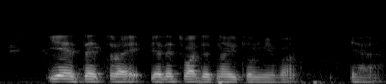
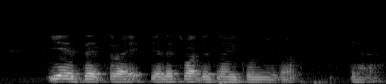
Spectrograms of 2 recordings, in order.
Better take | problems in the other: first | room echo; dies away in 0.3 s

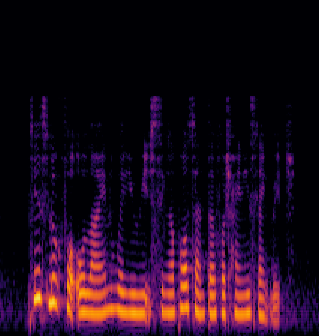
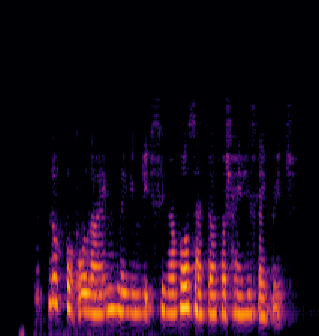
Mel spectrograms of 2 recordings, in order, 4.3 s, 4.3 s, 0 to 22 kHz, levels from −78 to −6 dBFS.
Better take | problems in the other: first | noise reduction (neural mask model DeepFilterNet 3)

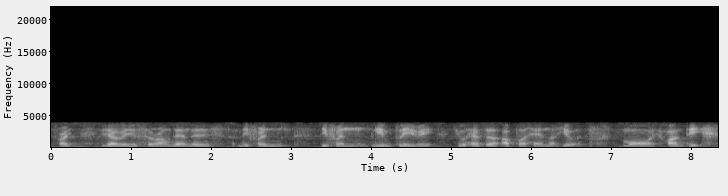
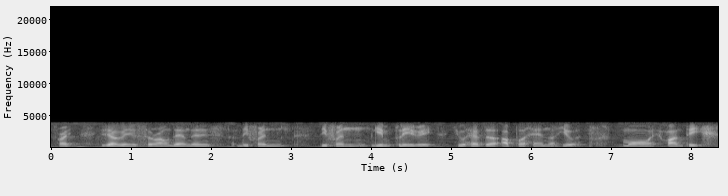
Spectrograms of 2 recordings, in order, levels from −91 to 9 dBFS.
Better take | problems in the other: second | room echo; dies away in 0.4 s

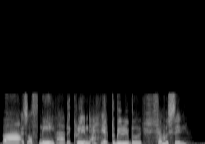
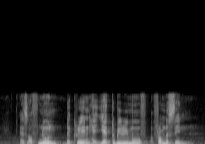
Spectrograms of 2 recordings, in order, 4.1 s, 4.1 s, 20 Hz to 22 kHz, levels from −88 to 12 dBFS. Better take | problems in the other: second | noise reduction (neural diffusion model UNIVERSE++)

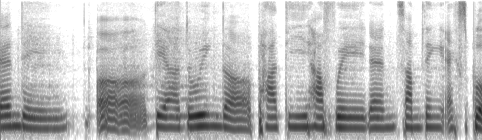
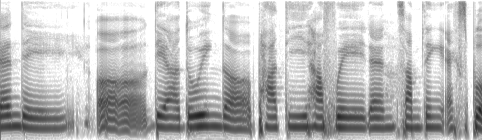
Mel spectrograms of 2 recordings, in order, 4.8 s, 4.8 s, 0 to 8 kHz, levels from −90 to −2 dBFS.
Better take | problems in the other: second | noise reduction (neural mask model RNNoise)

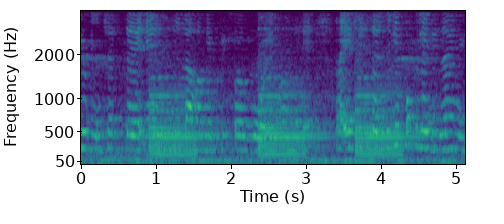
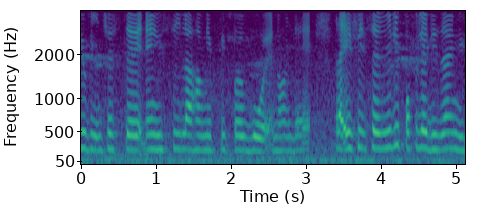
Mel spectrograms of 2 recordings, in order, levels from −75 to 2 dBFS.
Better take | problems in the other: second | background sound (Keyboard (musical)); as loud as the speech // room echo; dies away in 0.8 s

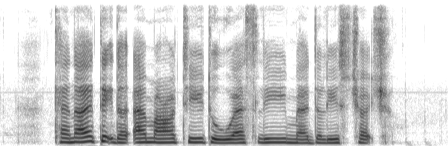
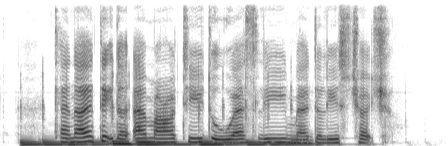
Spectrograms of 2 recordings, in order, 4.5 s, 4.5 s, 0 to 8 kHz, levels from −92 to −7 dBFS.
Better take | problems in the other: first | noise reduction (neural mask model RNNoise)

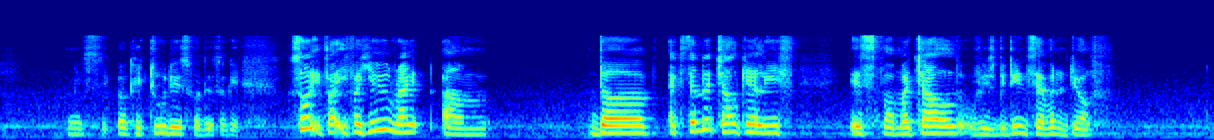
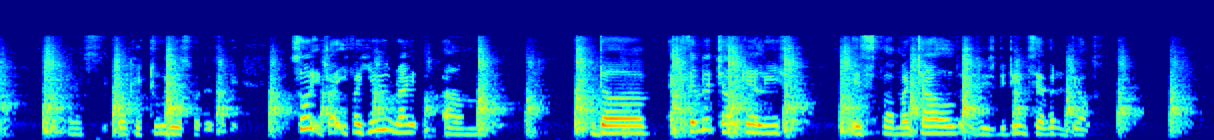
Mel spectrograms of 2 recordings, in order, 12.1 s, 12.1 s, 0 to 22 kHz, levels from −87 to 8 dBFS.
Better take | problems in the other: first | noise reduction (classical method spectral subtraction)

